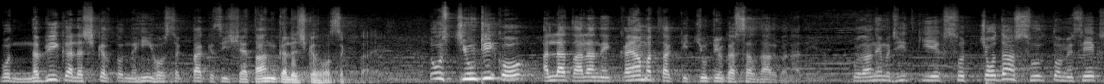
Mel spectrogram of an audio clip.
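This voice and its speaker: A man talks at a high pitch with big swings in loudness. Music plays in the background. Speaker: Islamic preacher giving a sermon. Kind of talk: religious sermon (bayan), passionate preaching.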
